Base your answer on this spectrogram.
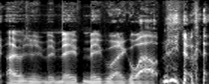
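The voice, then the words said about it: Sylvester Stallone impression. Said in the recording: “that's a great Sylvester Stallone impression.”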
